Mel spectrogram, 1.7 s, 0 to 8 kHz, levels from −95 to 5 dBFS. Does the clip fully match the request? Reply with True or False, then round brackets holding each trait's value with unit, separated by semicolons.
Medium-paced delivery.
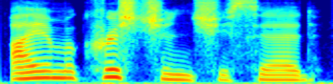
False (215 wpm)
